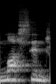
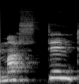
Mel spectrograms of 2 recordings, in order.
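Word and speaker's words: mustn't: আমি অবশ্যই লিখবো না অনেকে ভুল করে আই মাস্ট্যান্ট বলে আচ্ছা মাঝখানে যে টি আছে এই টি টা উচ্চারণ করতে হবে না সিম্পলি বলবা আই মাসেন্ট আমরা যে খাই এর সঙ্গে এনটি যুক্ত করে বলবা মাসেন্ট মাসেন্ট তাহলেই হবে আমি আবার বলছি খেয়াল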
